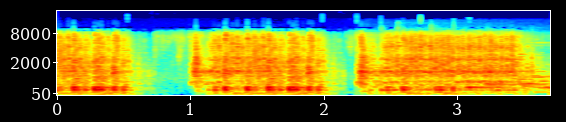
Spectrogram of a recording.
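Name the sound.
boat engine starting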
